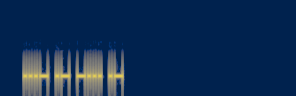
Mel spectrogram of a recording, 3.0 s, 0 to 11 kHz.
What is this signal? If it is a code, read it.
Morse code, heard as a keyed tone, about 44 wpm, 700 Hz. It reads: VABA
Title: All Cut Numbers - 4-Digit 45wpm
